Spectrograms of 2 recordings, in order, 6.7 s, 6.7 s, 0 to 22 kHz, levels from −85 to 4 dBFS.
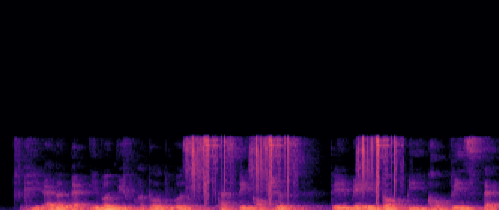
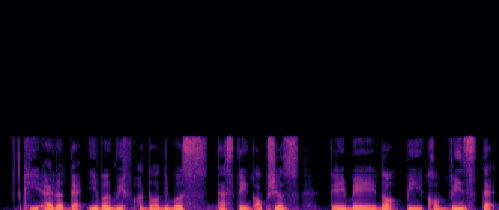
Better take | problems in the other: second | background sound (Coin (dropping)); 10 dB below the speech // room echo; dies away in 0.9 s

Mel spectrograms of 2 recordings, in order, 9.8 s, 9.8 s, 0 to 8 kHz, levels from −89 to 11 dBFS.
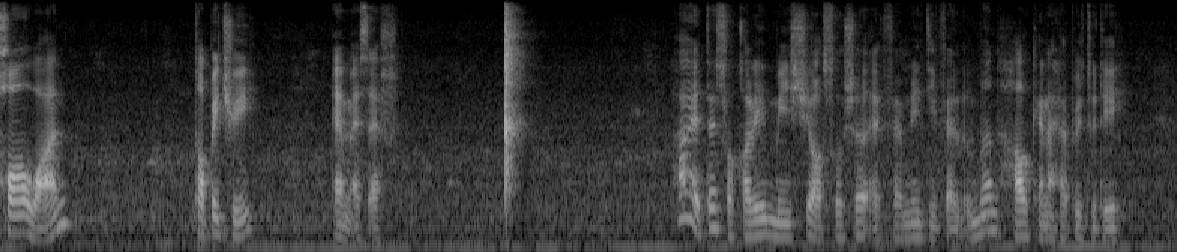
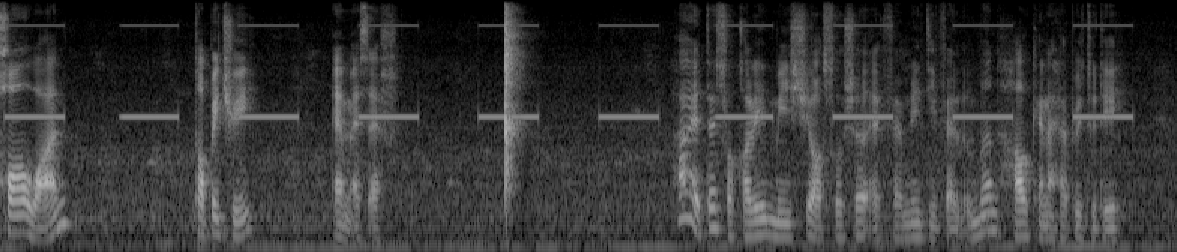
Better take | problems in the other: first | background sound (Alarm); 10 dB below the speech

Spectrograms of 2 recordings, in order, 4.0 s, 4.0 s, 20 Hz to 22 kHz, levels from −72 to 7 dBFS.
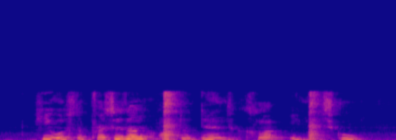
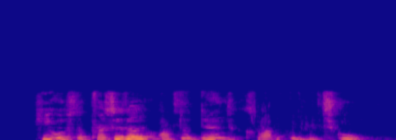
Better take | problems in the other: first | noise reduction (neural separator model SepFormer DNS4)

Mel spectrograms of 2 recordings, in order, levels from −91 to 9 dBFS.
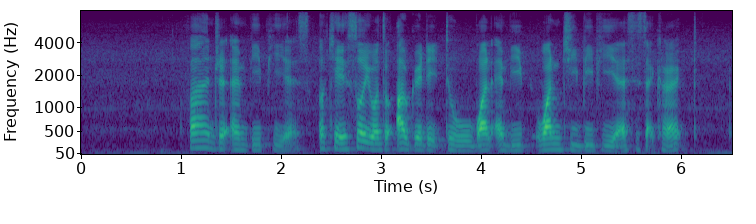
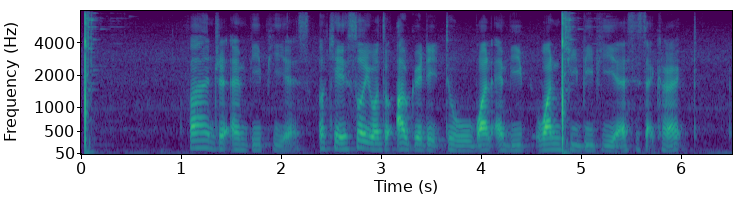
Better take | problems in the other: first | background sound (Shatter); 1 dB below the speech

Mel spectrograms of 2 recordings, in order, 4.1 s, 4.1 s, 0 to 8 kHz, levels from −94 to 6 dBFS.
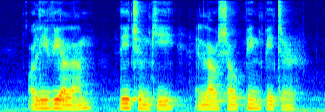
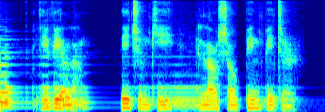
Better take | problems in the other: first | noise reduction (neural mask model RNNoise)

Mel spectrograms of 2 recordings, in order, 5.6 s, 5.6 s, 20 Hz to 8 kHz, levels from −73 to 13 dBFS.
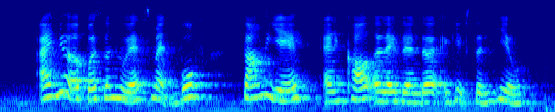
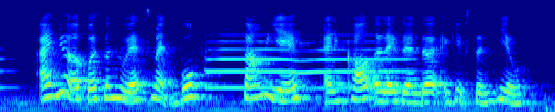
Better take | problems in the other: first | background sound (Trumpet); 13 dB below the speech

